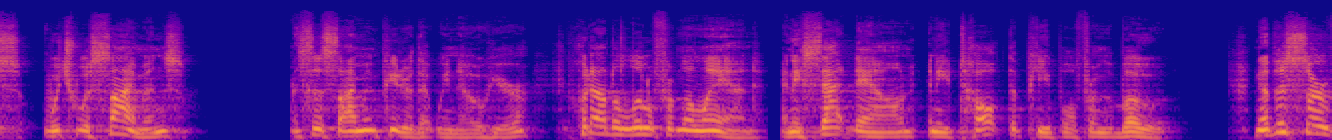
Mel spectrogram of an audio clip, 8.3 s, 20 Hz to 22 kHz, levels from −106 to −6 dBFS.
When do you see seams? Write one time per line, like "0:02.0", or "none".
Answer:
0:03.5
0:04.8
